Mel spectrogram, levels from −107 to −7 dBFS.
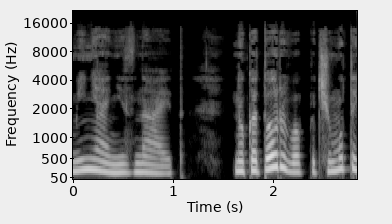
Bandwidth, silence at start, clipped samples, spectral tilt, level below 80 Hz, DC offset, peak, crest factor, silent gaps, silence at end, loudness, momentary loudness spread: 15 kHz; 0 s; under 0.1%; -6 dB/octave; -76 dBFS; under 0.1%; -14 dBFS; 18 dB; 1.55-1.60 s; 0 s; -33 LUFS; 11 LU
